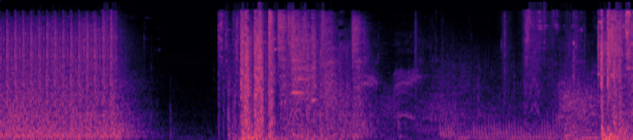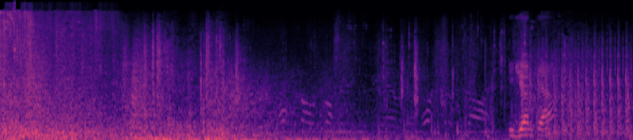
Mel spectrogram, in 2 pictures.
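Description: Dense bursts of video game gunfire, with machine-gun rattles and booming shots, come in loud clusters after a brief silent gap and continue steadily, while players talk over the action.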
